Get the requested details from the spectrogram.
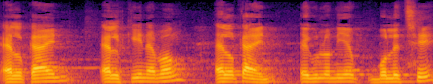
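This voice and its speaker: A man teaching a chemistry class, repeating terms slowly and spelling out formulas step by step. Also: medium pitch, level tone, faint music behind. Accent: Bangladeshi Bengali. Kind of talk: classroom lecture.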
